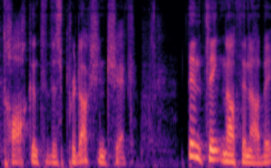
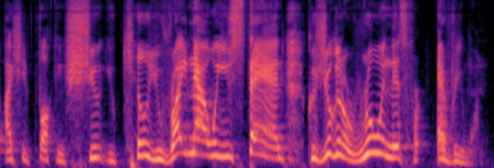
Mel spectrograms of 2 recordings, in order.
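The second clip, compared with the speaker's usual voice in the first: angry outburst; 7 semitones higher than usual. Retold or imitated. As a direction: tear into him, outraged. Threatening friend in anger.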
